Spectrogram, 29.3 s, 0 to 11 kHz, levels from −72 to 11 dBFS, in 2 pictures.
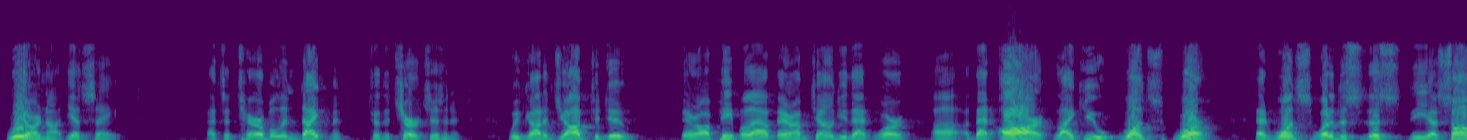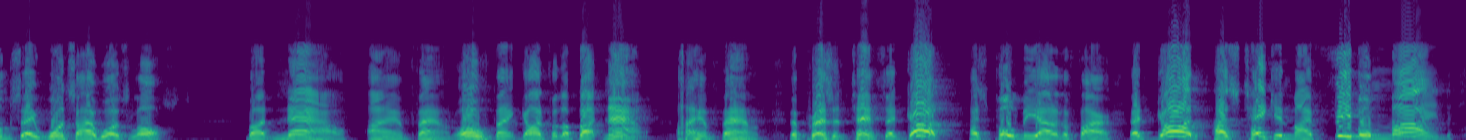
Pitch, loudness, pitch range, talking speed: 170 Hz, -16 LUFS, 145-200 Hz, 175 wpm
